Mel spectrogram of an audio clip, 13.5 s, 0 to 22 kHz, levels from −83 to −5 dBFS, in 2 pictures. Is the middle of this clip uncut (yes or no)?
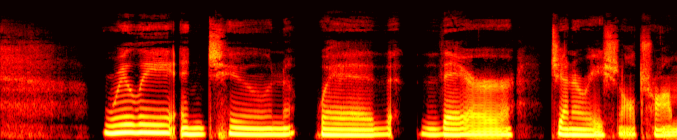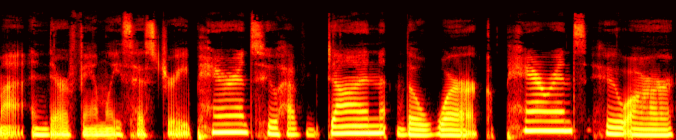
yes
